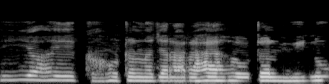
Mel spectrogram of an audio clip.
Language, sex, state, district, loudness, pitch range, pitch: Hindi, male, Bihar, Muzaffarpur, -16 LUFS, 165-185 Hz, 175 Hz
